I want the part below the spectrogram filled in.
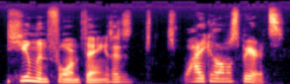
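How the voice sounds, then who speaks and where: A man's voice: medium pitch, moderate pace, no echo, clean studio sound. A man giving casual, off-the-cuff commentary as he watches a show, blunt and given to casual swearing. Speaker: reaction video host.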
